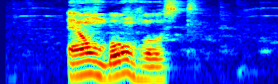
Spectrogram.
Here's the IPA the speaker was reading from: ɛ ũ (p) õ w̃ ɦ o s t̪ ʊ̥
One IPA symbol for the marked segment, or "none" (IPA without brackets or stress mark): b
